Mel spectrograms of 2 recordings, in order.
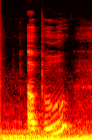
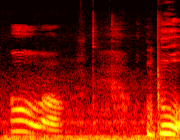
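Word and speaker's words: búho: was learning my animals an owl in Spanish was Abu but I wanted to check before I made this video and this is how you pronounce it oh boo oh no I'm not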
